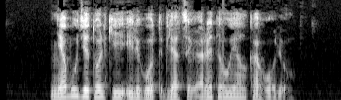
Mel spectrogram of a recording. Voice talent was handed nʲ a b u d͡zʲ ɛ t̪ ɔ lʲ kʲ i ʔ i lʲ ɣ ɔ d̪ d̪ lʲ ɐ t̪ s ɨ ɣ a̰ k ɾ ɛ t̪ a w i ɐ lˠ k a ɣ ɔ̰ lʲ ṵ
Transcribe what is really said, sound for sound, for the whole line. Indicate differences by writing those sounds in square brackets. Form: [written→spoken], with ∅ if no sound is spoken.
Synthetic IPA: nʲ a b u d͡zʲ ɛ t̪ ɔ lʲ kʲ i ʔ i lʲ ɣ ɔ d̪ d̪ lʲ ɐ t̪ s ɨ ɣ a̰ [k→∅] ɾ ɛ t̪ [a→ɐ] w i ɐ lˠ k a ɣ ɔ̰ lʲ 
